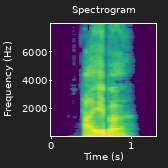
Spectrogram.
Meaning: yew (tree or shrub)
- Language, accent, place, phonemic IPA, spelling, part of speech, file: German, Germany, Berlin, /ˈaɪ̯bə/, Eibe, noun, De-Eibe.ogg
